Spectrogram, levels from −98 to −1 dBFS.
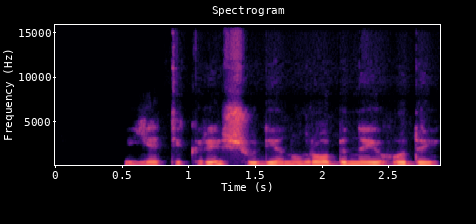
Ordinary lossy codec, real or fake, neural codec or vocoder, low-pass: Opus, 24 kbps; real; none; 14.4 kHz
